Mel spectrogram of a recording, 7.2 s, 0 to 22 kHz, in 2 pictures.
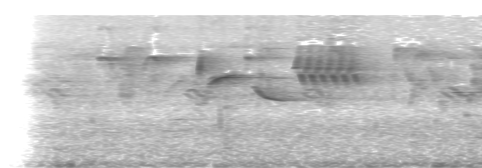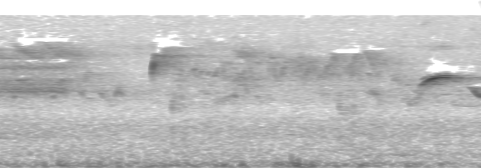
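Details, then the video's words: Male Eastern towhee singing on 26 June 2024 at Pleasant Valley Wildlife Sanctuary, Lenox, Massachusetts: a sliding note, a lower note and then a buzzy trill, with the start of a second song at the end. Other birds twitter faintly behind. "eastern towhee singing"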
